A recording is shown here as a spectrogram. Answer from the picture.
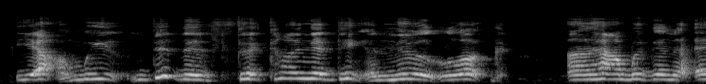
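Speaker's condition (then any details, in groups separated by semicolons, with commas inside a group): Cerebral palsy; from birth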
